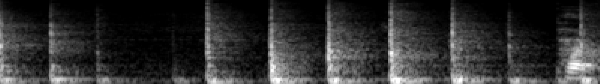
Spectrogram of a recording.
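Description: Fingertips patting flatbread dough out flat on a worktop: a quick run of soft taps, about five a second.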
